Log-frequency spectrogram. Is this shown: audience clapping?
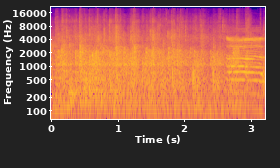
yes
